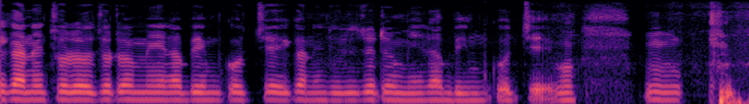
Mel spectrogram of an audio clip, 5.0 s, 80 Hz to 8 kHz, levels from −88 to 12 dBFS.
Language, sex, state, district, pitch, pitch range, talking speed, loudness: Bengali, male, West Bengal, Jhargram, 165 Hz, 160-165 Hz, 180 wpm, -29 LUFS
